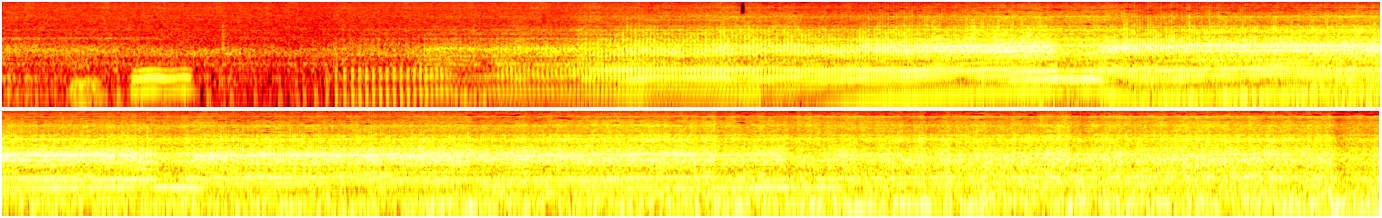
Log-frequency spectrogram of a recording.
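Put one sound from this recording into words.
A single-cylinder four-stroke underbone motorcycle accelerates hard, shifting up through the gears.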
